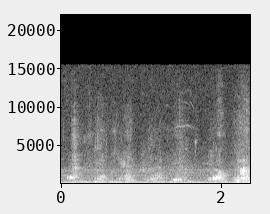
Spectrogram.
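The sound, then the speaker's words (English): A dog laps and slurps wetly, with a steady run of sloshing, smacking licks over about two seconds and no talking. “Where are we getting them dog slops on the. I feel like it's been a minute since we had some sloshing.”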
